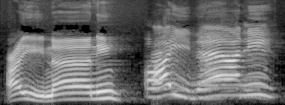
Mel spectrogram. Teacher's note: عین کو ہم حلق کے درمیانے حصے سے پڑھیں گے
